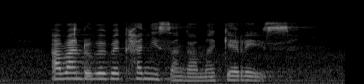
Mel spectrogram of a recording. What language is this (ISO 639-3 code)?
nbl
